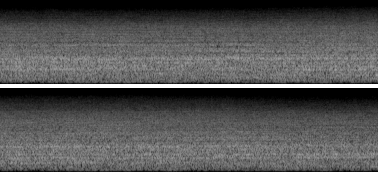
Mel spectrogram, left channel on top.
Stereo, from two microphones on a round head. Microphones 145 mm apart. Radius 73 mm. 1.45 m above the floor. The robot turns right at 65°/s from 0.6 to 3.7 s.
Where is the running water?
135° right, 1.1 m; by 3.8 s 65° left, 1.1 m.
